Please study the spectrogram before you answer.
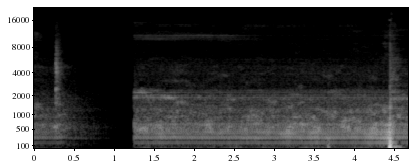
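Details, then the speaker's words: WEN 2000W inverter generator after draining old gas and cleaning the carburetor, eco mode carrying a load of about 700–1436 watts, 60 Hz: quiet steady hum, even pitch, no hunting, barely bogs when load switched on; running well. "See, on standard mode it's going to run faster, but if it could handle this thing on eco mode, generator's doing good. Yeah, it didn't seem to bog down much at all when I turned that on."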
